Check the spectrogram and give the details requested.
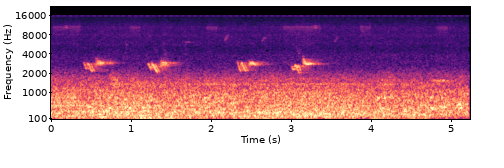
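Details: Mockingbird in a neighbor's tree some 50 yards off, singing early in the morning: four similar short warbled phrases spaced about one second apart, with faint background hiss and distant rumble.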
